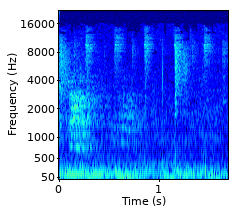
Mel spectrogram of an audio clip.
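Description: A dog barking, a few faint bow-wow barks and yips over a low background hum.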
